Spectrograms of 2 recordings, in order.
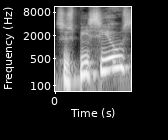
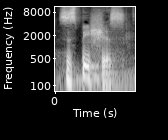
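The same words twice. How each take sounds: First: The final syllable is a full 'os' sound. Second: The final syllable is a weak 'us' sound. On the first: The speaker calls it wrong. "sobre todo ese os, que no es suspicious" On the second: The speaker calls it right. "no, suspicious"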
